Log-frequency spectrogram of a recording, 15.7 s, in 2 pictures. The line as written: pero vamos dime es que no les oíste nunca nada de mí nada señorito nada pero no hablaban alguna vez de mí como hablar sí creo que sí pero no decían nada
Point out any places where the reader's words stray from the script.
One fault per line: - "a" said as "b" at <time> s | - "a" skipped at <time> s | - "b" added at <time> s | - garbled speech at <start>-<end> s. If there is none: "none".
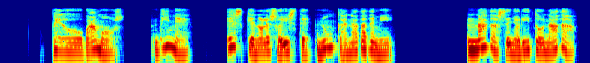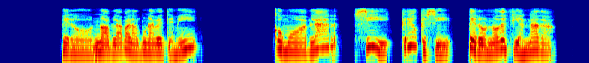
none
